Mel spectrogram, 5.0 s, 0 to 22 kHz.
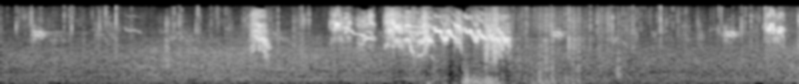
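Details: Sparrows at a Tenmangu shrine, 11 March 2024, flying to a hand to be fed; faint isolated chirps, then a loud tumbling chatter of chirps mid-clip, with a soft thump.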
